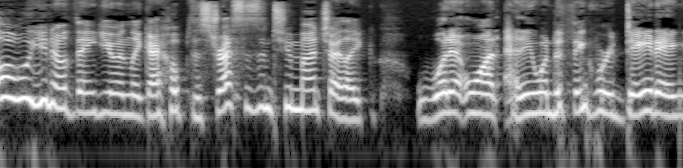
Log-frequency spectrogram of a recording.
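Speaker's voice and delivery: sassy tone with a pointed edge. Retelling Grams's pointed remark to Dawson from the episode: imitating Grams, pointed and sassy. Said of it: "she says it, like, all pointedly and sassy towards him".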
